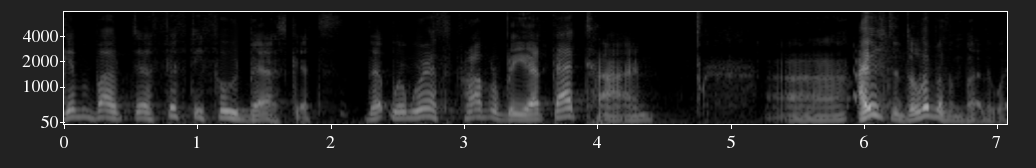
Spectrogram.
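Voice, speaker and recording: With an American accent and vocal fry, a man talks at a moderate pace in a fairly high pitch, his voice making very wide pitch swings and big swings in loudness. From Beverly, Massachusetts, New England. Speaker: local elder interviewee. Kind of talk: oral history interview. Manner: halting, many fillers.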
